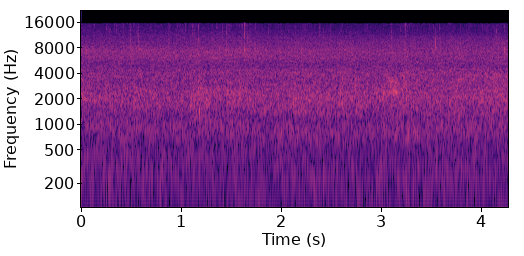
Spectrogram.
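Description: Steady rushing roar of a waterfall running in full, muddy monsoon flow.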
